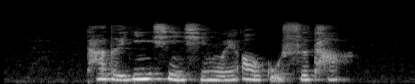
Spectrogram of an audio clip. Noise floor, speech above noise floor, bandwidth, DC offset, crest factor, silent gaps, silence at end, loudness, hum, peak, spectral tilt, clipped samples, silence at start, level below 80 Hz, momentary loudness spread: -59 dBFS; 41 dB; 7.2 kHz; under 0.1%; 16 dB; none; 0.65 s; -19 LUFS; none; -4 dBFS; -5.5 dB/octave; under 0.1%; 0.85 s; -58 dBFS; 13 LU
